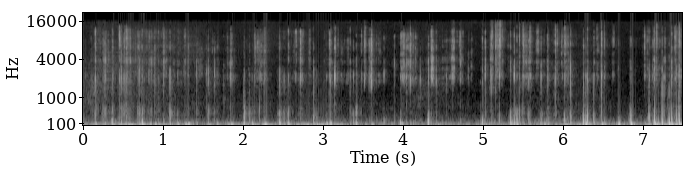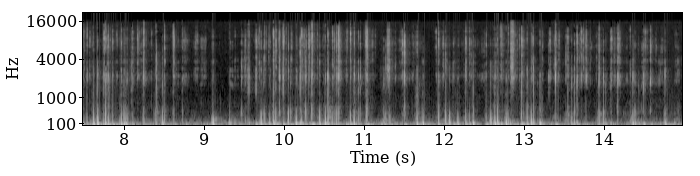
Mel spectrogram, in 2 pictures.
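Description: Long nails tap quickly and continuously along a hand-sized soft foam swirl lollipop toy held upright in both hands. The taps are dense, short and dull, with a soft low thump and faint bright clicks, easing briefly around 5 and 9 seconds before picking up again.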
